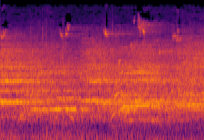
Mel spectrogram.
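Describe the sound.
Basketball dribbled on the court during a women's game, with a few bounces heard under play-by-play commentary.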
